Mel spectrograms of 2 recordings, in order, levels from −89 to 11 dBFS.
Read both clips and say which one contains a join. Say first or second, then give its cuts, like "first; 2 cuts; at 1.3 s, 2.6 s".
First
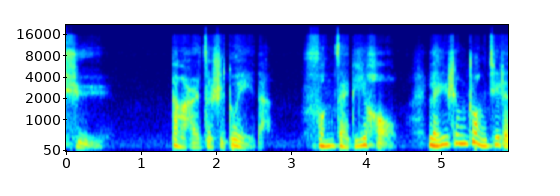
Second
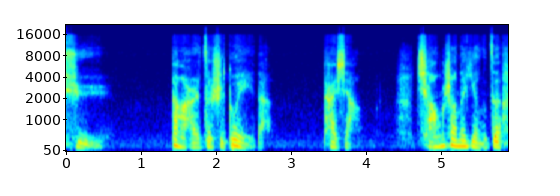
first; 1 cut; at 3.0 s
